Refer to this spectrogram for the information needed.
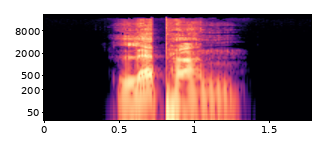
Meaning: to mount up from small individual amounts to a large sum
- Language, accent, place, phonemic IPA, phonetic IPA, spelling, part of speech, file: German, Germany, Berlin, /ˈlɛpərn/, [ˈlɛ.pɐn], läppern, verb, De-läppern.ogg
